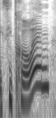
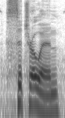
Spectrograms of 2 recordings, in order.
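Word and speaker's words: Citroën: around the Citron DS or do you say Citroen we'll talk to the owner behind this car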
